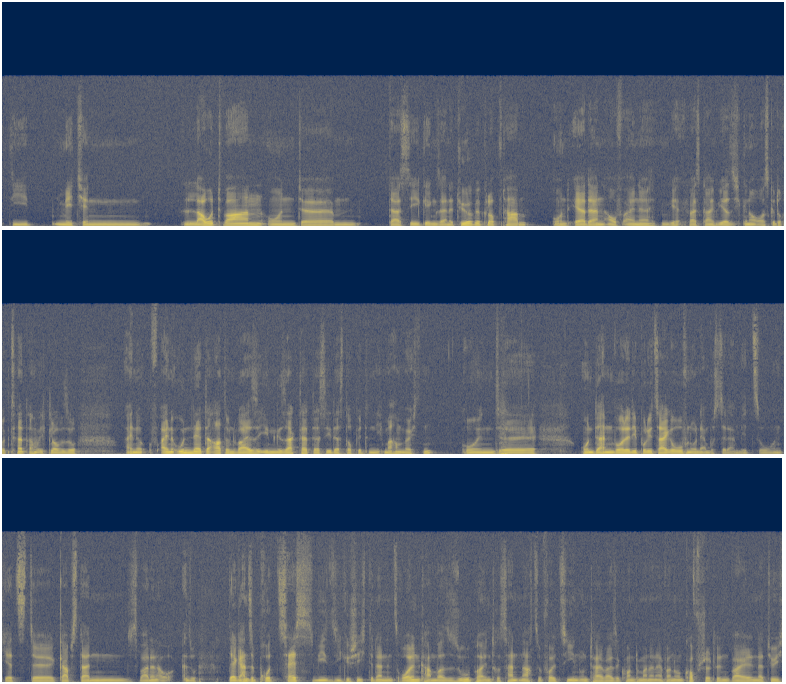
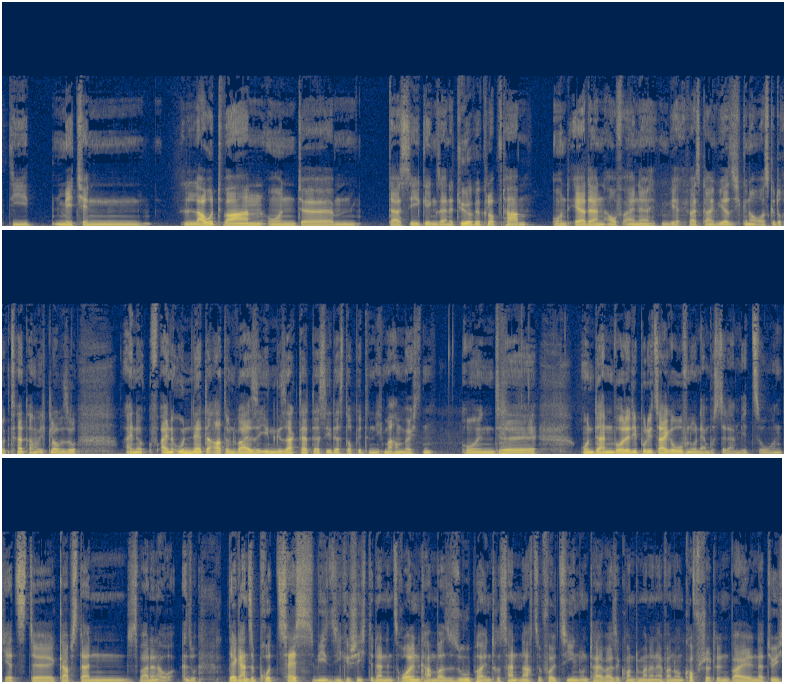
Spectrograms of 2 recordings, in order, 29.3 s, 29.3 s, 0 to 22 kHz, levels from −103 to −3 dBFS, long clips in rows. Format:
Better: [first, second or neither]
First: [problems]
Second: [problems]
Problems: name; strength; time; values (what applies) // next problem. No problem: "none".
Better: second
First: hiss; faint; throughout; 25 dB below the speech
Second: none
